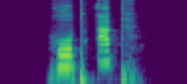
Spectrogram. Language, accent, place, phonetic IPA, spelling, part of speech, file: German, Germany, Berlin, [ˌhoːp ˈap], hob ab, verb, De-hob ab.ogg
- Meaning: first/third-person singular preterite of abheben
